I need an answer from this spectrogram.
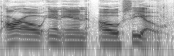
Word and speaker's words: Ronnoco: I said it wrong. It's RONNOCO. Freaking awesome stuff.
